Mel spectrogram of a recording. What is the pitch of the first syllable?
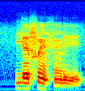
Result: high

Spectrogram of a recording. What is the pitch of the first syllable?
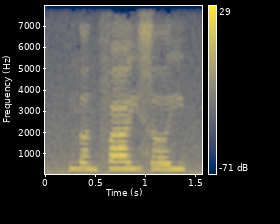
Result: low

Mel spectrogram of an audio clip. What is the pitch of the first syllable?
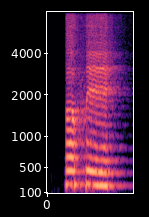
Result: low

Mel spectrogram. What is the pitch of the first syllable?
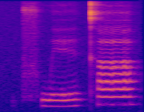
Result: rising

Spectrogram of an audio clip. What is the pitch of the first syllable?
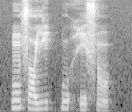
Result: high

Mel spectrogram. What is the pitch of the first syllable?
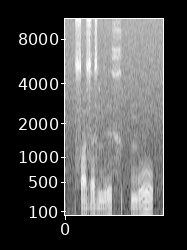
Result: low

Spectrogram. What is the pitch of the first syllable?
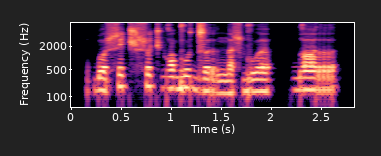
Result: low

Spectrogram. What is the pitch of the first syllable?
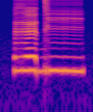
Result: low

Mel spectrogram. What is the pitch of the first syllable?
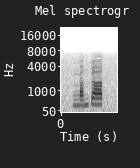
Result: rising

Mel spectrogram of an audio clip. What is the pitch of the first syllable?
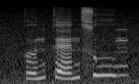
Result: rising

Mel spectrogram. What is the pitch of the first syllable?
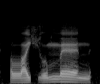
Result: rising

